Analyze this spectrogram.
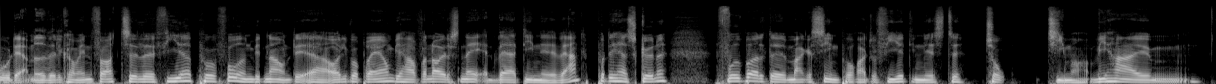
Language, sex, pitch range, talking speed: Danish, male, 105-135 Hz, 180 wpm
